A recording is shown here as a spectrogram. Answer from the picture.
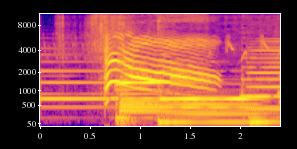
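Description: A cartoon monkey's high-pitched vocal call starts about two-thirds of a second in: a quick rise in pitch, then a long falling glide. Soft background music with held notes plays under it.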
